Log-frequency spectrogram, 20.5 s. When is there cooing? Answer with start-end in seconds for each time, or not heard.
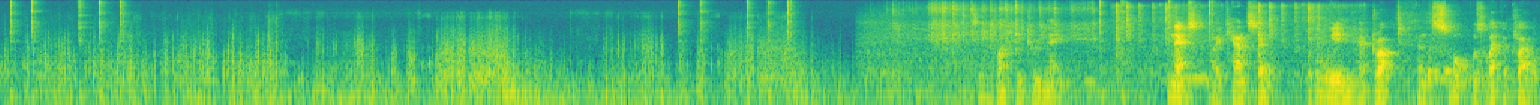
11.6-19.9.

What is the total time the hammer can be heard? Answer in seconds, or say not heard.
5 s.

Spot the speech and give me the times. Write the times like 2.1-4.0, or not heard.
12.9-14.3, 15.6-20.5.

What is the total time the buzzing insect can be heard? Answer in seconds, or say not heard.
not heard.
